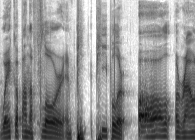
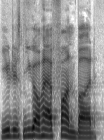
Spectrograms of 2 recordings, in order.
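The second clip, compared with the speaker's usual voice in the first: higher, breezy talk to a dog; covering as the dog walks away, higher; fake owner; 6 semitones higher, 4 dB louder than usual. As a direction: cover it with a casual send-off.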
